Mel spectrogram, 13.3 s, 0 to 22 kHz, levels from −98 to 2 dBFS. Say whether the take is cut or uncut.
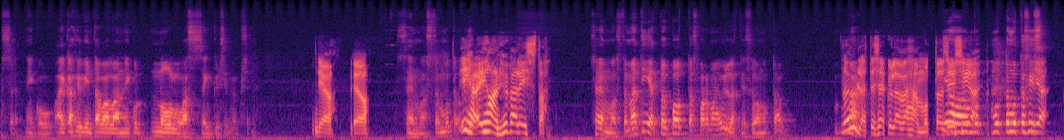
uncut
